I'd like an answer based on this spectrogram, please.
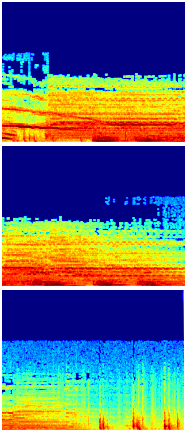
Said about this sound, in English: That was a woman screaming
